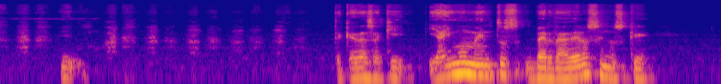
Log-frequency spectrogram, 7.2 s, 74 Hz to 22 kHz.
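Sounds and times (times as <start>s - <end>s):
person breathing quickly and shallowly: 0.0s - 3.2s
speech: 0.6s - 1.0s, 3.4s - 6.6s.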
